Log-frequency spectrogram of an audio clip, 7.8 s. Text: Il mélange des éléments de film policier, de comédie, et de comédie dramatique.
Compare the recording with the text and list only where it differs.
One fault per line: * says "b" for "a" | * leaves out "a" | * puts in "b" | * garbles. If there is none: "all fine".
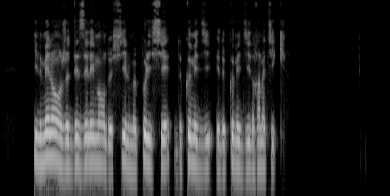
all fine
